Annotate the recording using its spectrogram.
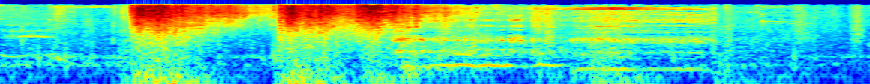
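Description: A waterfall roars loudly.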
